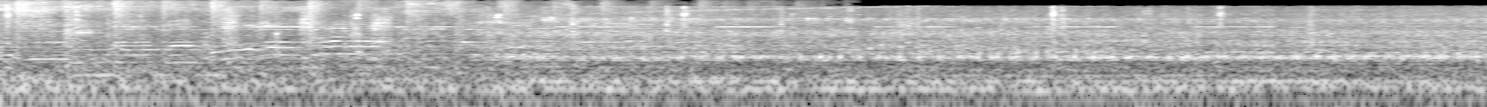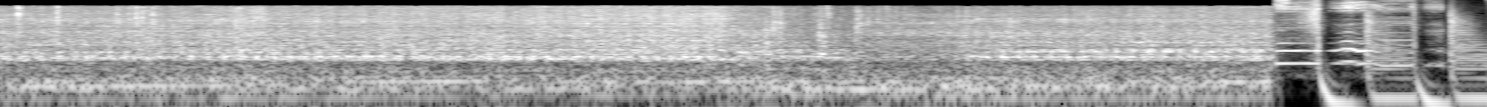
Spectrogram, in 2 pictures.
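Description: John Deere tractor's diesel engine running steadily under way on the road, heard from the tractor itself as a constant drone with a steady hum. Music overlaps the first couple of seconds.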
